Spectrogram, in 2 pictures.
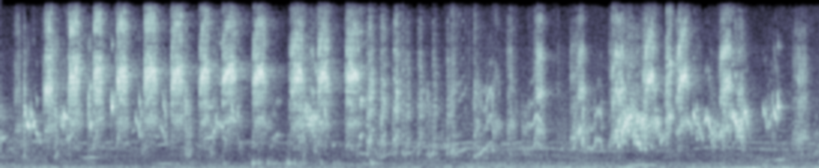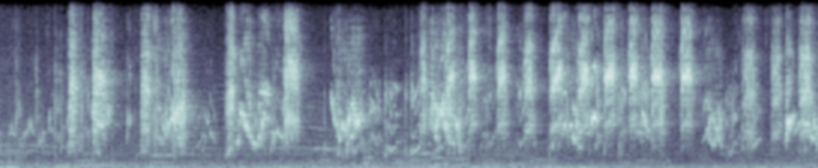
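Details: Many budgerigars in an aviary colony warble and chirp at once, making a steady, fast, scratchy high chatter with quick pulsing notes that continues throughout with only short dips.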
